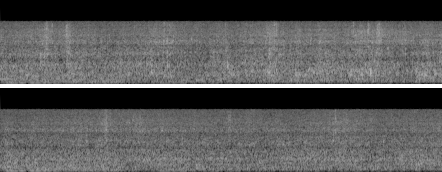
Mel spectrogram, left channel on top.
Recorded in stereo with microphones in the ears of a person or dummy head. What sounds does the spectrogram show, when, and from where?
Only background noise.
